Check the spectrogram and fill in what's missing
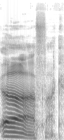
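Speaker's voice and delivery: ordinary delivery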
